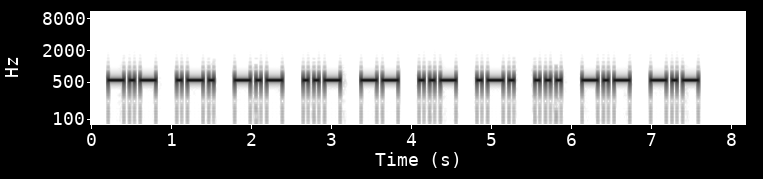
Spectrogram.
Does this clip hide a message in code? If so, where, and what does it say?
Yes: Morse code from 0.2 to 7.6 s, heard as a keyed tone, about 18 wpm, 550 Hz. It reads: KRKUMURSKK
